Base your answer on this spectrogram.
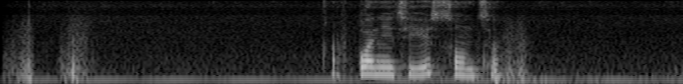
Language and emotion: Russian, neutral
